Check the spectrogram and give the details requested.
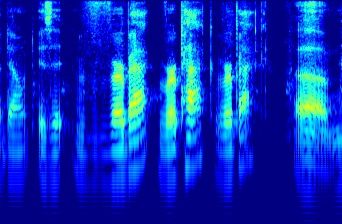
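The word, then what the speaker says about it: VRBPAC: Verbac. Um, how does it normally pronounce?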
